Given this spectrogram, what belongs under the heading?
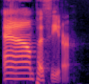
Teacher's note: the syllable stress is on the first syllable.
